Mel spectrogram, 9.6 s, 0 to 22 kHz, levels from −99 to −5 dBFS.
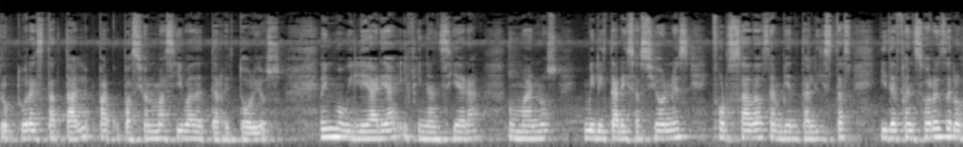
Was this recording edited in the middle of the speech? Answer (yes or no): yes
